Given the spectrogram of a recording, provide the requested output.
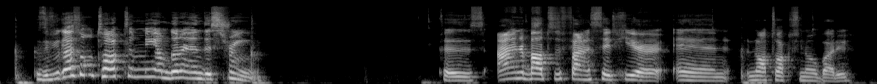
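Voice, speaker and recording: Very wide pitch swings mark a bright, sharp voice moving at a moderate pace on a very clean recording with a silent background. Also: woman, fairly high pitch for a woman. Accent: slight Brazilian. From Brazil. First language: Portuguese. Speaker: day trader streamer. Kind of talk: live stream chat. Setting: live stream.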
